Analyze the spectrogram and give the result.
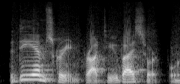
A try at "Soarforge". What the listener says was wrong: Soar. S-O-A-R. Yep, not sword. Soarforge.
